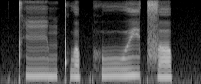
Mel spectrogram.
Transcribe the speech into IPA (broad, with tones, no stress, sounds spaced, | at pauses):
t̪ʰ iː˨ m kʷʰ ɐ˨ p̚ h uː˨˧ j t͡s ɐ˨ p̚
